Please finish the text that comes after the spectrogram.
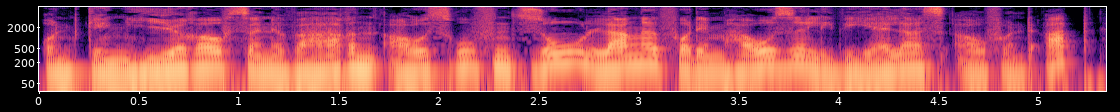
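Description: A man reading a fairy tale as an audiobook narrator, expressive and theatrical, with deliberate phrasing. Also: medium pitch, breathy edge, no echo, studio quality. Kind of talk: expressive scripted audiobook storytelling.

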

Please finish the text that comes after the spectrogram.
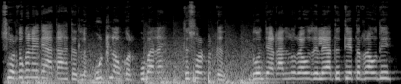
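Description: Woman as cartoon village mom, high, extremely quick, nagging. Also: fairly even intonation, over music, lightly acted. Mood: angry, scolding. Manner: nagging, rapid repeated orders. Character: scolding, busy village mother. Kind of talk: Marathi comedy cartoon dialogue.

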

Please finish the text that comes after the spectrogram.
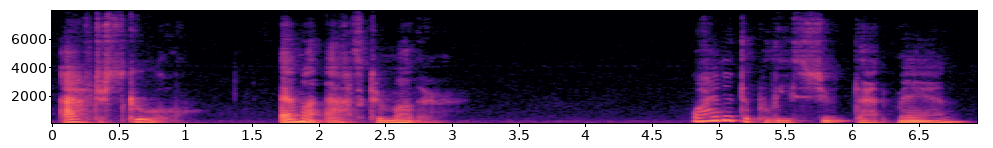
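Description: Male storybook reader, slow and gravelly, on a muffled home recording. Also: huge pitch swings. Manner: slow, gentle reading with lifted pitch for child characters' lines. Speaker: picture book reader. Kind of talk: children's book read-aloud.

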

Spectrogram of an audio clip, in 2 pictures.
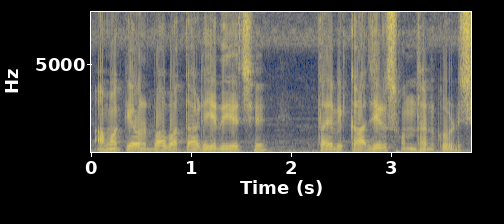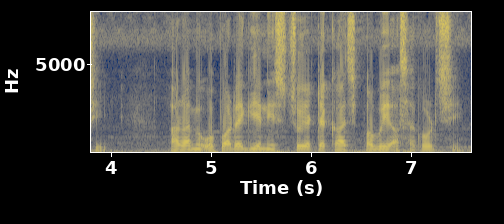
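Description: A man's voice: mid-range voice, steady tone, normal speed, a little mellow, a little hiss or hum, close to an everyday voice. A man voicing a restless, determined eldest son looking for work, speaking insistently in a children's cartoon. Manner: insistent, refusing.

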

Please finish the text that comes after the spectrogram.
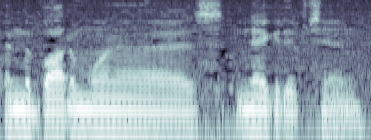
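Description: A man gives a casual, offhand screen tutorial at a slow, unhurried pace. His voice sits a little low with a lot of fry in it, and there is faint noise behind him. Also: level tone, a little mellow. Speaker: tutorial host. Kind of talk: casual software tutorial narration.

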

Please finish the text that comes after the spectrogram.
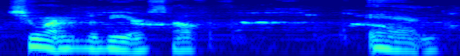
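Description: A man's voice: medium pitch, steady tone, a little slow, loud music behind the voice. A teenage boy rambling earnestly to a webcam in his bedroom, still getting over being sick, with lots of fillers and restarts. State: recovering from illness, voice slightly off. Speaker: vlogger. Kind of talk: casual webcam rant. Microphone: webcam at desk.

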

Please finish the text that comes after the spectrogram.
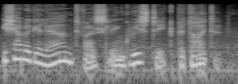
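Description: A man reading a calm, measured first-person voice-over that translates signed speech in an interview. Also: on the high side, creaky, slight background noise.

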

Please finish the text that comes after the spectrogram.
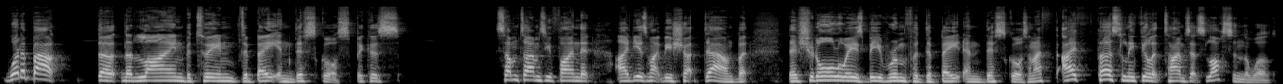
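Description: A man's voice: on the high side, expressive, normal speed, a bit bright. A man from Malaysia hosting an interview over a video call, chatty and effusive, speaking into a desk microphone. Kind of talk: friendly interview questions. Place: home studio, video call. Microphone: desk microphone on a boom.

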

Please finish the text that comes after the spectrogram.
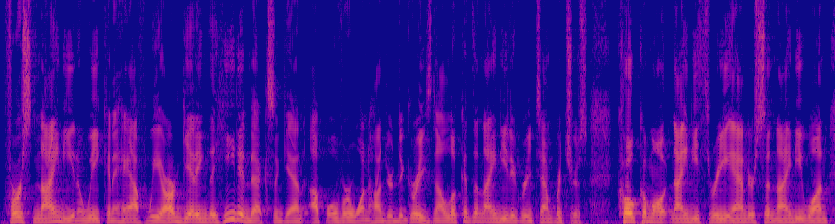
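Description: Male TV forecaster, middle-aged, American, medium pitch, emphatic explanatory delivery, studio sound. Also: quick pace, few pauses, a little mellow. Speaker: TV weather forecaster. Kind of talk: live weather forecast presentation. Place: TV studio in front of weather screen.

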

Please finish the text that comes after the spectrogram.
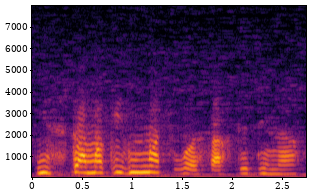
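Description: An actress playing a coolly calculating young Victorian wife, demure and measured, in a 1950s radio drama. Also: female voice, on the high side, heavy background noise, close to an everyday voice. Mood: quietly knowing. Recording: thin, tinny vintage radio recording.

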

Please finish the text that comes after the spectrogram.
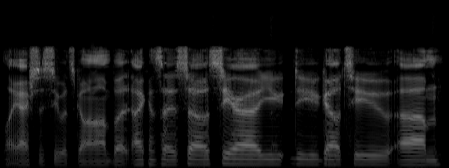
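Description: Low-voiced man running a tabletop game. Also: flat delivery, moderate pace, a bit bright, smooth, no room sound, dull audio. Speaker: game master. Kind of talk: narrating and running an online tabletop roleplaying game.

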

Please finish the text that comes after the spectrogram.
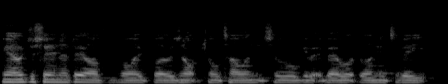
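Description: A man with a deep, monotone voice rattles very quickly through casual tabletop game talk, heard over slightly dull, muffled call audio. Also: a little hiss or hum. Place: indoor room, online video call.

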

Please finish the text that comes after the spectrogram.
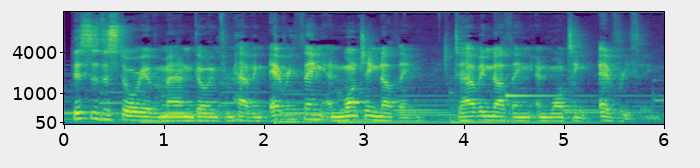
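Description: Man acting as documentary narrator, medium pitch, solemn, deadpan, mock-grand, scripted, echoey, guitar music behind. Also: fairly quick, close to an everyday voice. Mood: solemn, wry.

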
